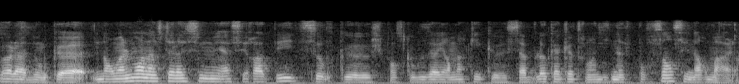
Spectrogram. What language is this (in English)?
French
